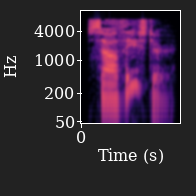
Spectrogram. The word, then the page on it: southeaster: British English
